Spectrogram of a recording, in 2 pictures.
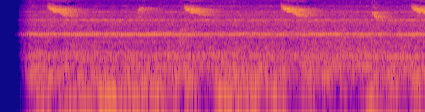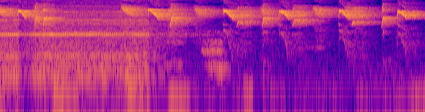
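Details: Oriental white-eye lure call for attracting birds: high, thin downslurred chirps in loose series, growing denser and more overlapping toward the end, over a steady faint whine and low rumbling background.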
